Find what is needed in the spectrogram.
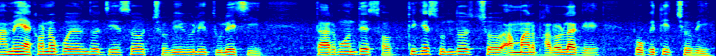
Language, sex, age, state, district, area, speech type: Bengali, male, 45-60, West Bengal, Purulia, urban, spontaneous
